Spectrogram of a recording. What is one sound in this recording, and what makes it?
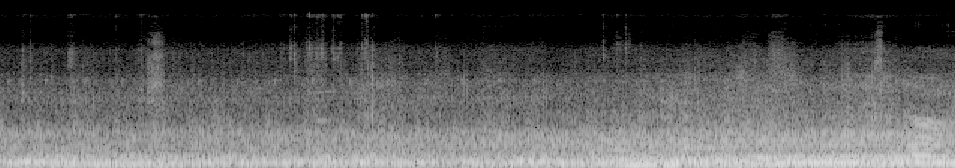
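A diesel bus engine rumbles as the bus pulls away, heard from inside.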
